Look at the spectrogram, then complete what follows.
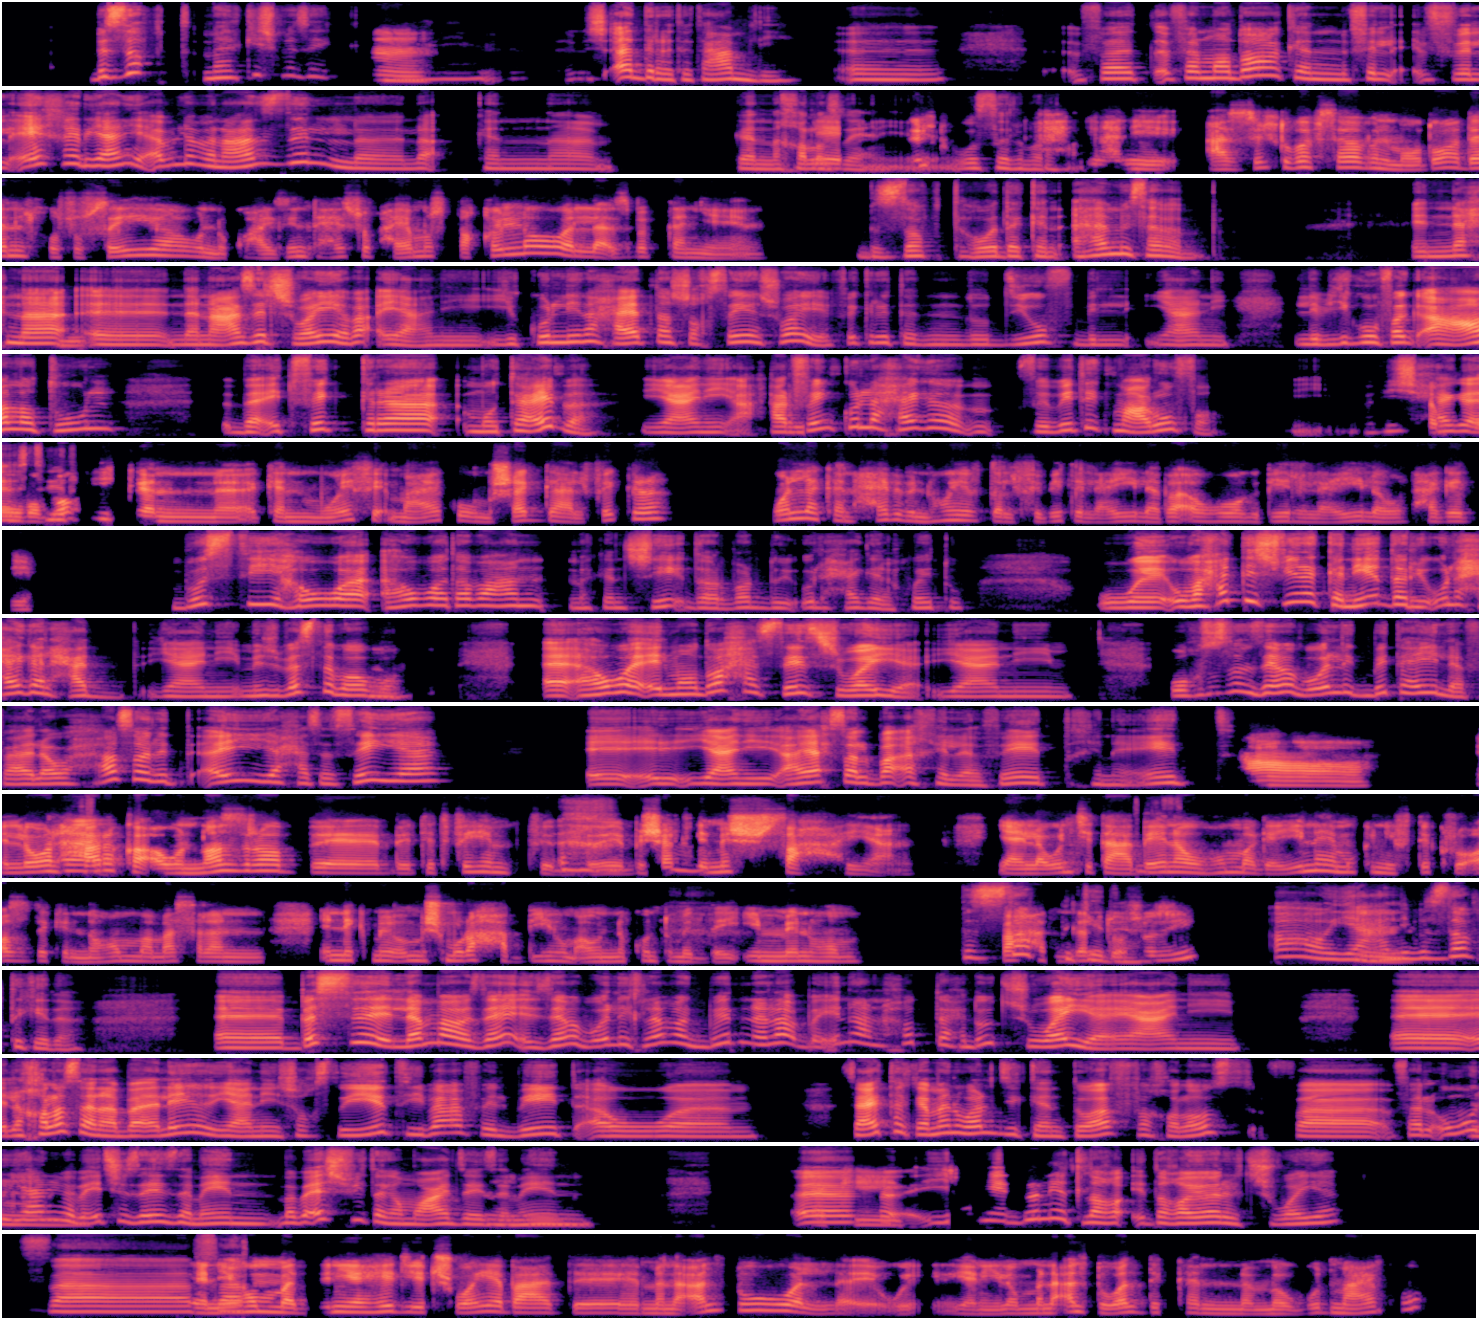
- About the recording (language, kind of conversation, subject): Arabic, podcast, إزاي بتحضّري البيت لاستقبال ضيوف على غفلة؟
- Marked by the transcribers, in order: tapping; other background noise; chuckle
